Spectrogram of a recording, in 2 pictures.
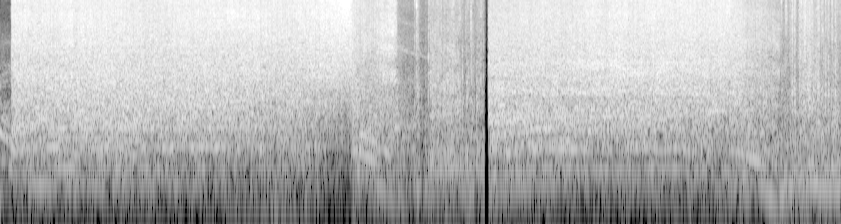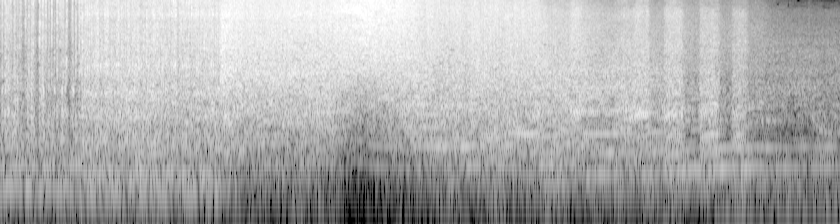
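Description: Supercharged nitro funny car engines at full throttle, a loud steady blast that spins the tyres in a smoky burnout partway through. The sound breaks off briefly around four and five seconds in and eases near the end.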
